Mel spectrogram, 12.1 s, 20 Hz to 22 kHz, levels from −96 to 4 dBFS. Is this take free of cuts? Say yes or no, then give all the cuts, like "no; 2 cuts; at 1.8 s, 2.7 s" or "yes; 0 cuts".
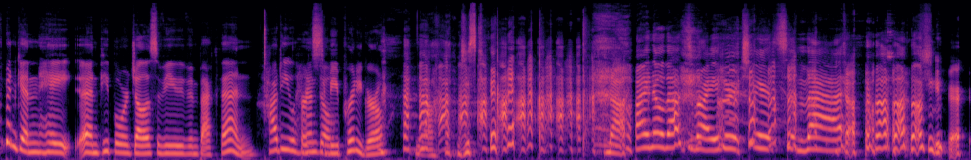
no; 1 cut; at 0.9 s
